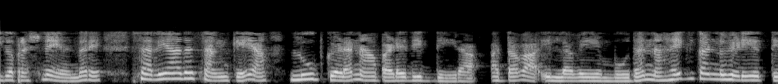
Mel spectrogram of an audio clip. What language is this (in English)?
Kannada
